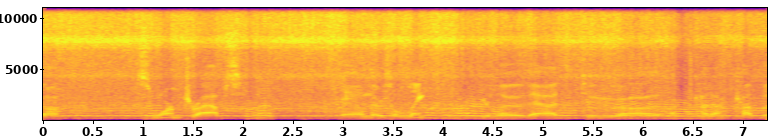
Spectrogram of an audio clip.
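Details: Honey bee swarm caught in a swarm trap late in the season, September 1, 2019: a dense, steady droning hum with wavering, sliding pitch tones as individual bees fly close by.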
